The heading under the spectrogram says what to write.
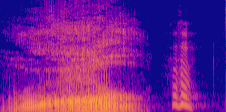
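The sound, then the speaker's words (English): A loud lion roar rumbles deep and raspy for about two seconds, then cuts off, followed by a brief vocal snippet. “And if someone prayed to anyone or anything besides King Darius, then they would be thrown into the lion's den as punishment.”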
